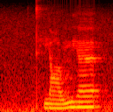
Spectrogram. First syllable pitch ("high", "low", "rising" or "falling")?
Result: rising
